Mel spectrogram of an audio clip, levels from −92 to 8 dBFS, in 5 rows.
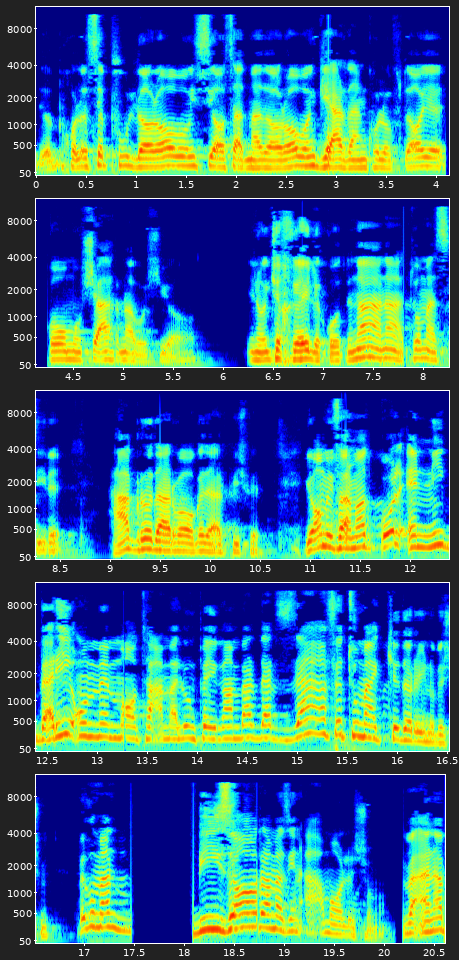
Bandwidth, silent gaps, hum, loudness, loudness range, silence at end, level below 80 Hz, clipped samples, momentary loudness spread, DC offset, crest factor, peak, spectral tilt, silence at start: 11 kHz; 4.13-4.24 s, 17.52-18.04 s; none; -16 LUFS; 3 LU; 0 s; -48 dBFS; under 0.1%; 12 LU; under 0.1%; 16 dB; 0 dBFS; -6 dB/octave; 0 s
